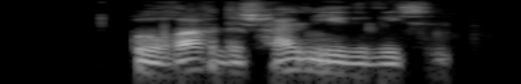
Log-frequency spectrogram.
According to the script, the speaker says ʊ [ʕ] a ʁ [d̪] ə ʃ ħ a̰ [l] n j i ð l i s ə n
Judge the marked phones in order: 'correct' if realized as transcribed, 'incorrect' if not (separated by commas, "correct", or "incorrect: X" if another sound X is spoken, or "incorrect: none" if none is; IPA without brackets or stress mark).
incorrect: ʁ, correct, correct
